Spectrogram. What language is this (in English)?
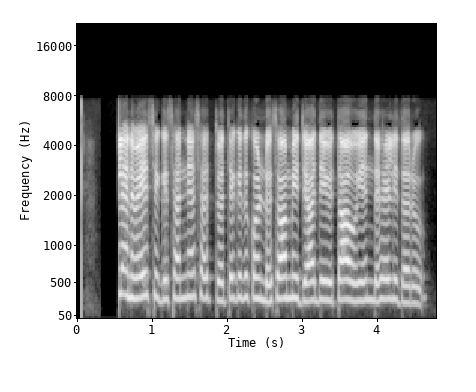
Kannada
